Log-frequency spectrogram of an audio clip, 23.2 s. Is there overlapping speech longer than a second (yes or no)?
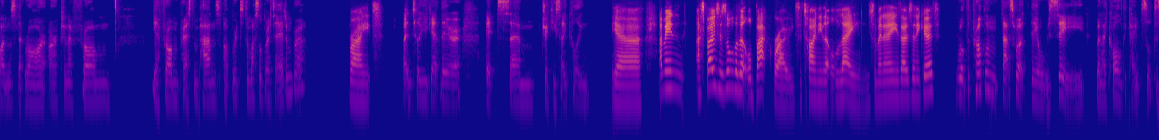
no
